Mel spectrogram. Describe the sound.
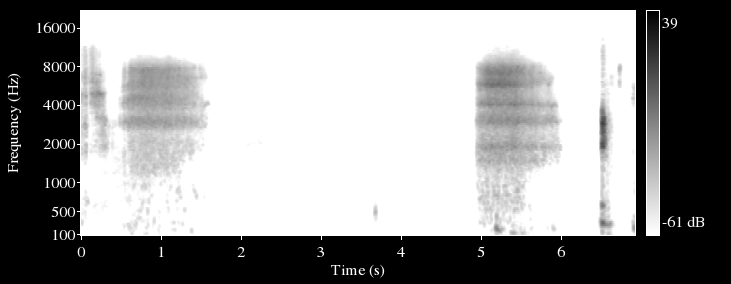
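Deep breaths drawn in, heard as two long, soft, airy breaths separated by several seconds of silence, followed by a faint brief click.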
